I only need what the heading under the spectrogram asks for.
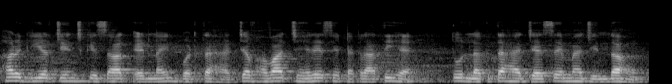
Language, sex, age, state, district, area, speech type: Urdu, male, 18-30, Bihar, Darbhanga, urban, spontaneous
